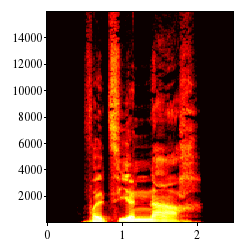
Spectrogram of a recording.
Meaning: inflection of nachvollziehen: 1. first/third-person plural present 2. first/third-person plural subjunctive I
- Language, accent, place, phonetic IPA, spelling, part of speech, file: German, Germany, Berlin, [fɔlˌt͡siːən ˈnaːx], vollziehen nach, verb, De-vollziehen nach.ogg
